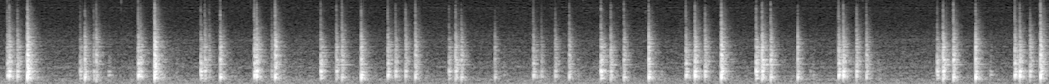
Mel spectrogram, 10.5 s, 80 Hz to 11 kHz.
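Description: A round Remo frame drum with a synthetic skin-look head, hollow and lying flat, is tapped with long gold metal finger claws on both hands. Quick, irregular taps give short, dry, hollow thumps around 340 Hz with sharp, bright clicky edges that die away almost at once. The taps come in loose clusters over a quiet, low hum.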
